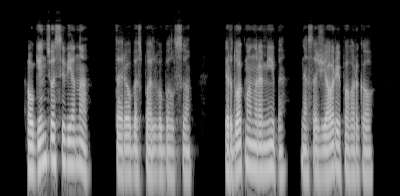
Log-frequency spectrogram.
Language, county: Lithuanian, Tauragė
